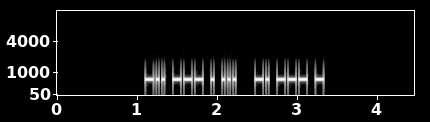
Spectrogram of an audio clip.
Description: Morse code, heard as a keyed tone, about 34 wpm, 700 Hz. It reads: DOES NOT
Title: Sets of 2 Words 35wpm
